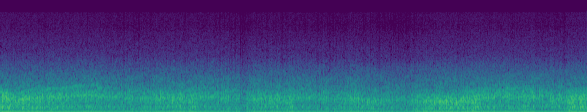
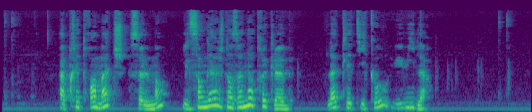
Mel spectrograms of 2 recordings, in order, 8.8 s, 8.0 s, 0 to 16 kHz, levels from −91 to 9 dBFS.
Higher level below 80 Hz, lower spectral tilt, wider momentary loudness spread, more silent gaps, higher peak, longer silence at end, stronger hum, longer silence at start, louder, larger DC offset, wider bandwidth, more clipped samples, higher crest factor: first, -40 dBFS vs -52 dBFS; first, -10.5 dB/octave vs -6.5 dB/octave; about the same, 8 LU vs 10 LU; neither; second, -6 dBFS vs -2 dBFS; second, 0 s vs 1.55 s; neither; second, 0 s vs 0.9 s; second, -27 LUFS vs -18 LUFS; first, 3% vs under 0.1%; about the same, 11 kHz vs 11.5 kHz; neither; about the same, 20 dB vs 18 dB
